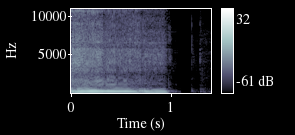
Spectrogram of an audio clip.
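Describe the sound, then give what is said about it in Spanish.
A single loud fart, a buzzy, rumbling blast lasting about a second with a slight wobble near the end, followed by a couple of faint sputters and no voices. “La presión dentro ya no se puede controlar. Es hora de despedorrearte.”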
